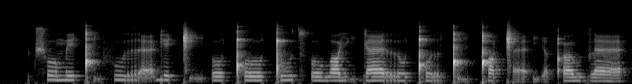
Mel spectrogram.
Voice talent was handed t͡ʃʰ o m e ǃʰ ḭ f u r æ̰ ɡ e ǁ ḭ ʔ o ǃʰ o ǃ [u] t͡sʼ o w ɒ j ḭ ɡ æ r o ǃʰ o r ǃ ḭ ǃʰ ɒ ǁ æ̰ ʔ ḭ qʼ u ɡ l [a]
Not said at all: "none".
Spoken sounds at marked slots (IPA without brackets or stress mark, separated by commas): u, æ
